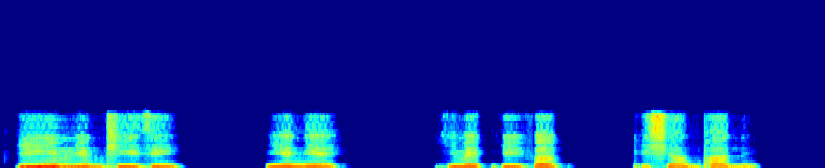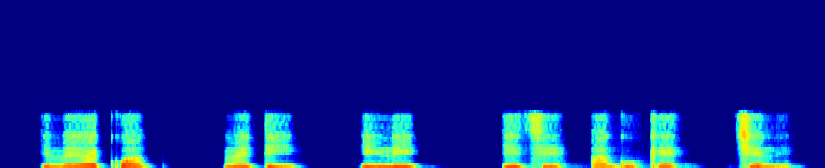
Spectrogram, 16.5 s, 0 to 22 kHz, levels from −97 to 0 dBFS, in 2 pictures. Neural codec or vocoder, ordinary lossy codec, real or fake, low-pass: codec, 16 kHz, 0.4 kbps, LongCat-Audio-Codec; Opus, 64 kbps; fake; 7.2 kHz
